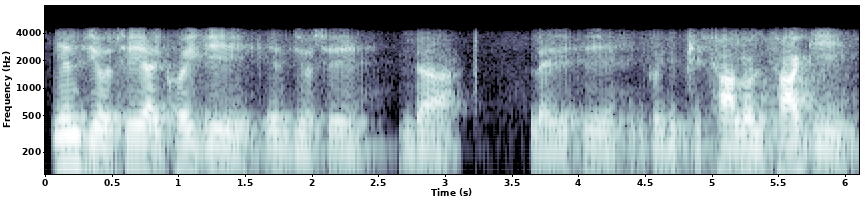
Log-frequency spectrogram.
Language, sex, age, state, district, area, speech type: Manipuri, male, 45-60, Manipur, Churachandpur, urban, conversation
